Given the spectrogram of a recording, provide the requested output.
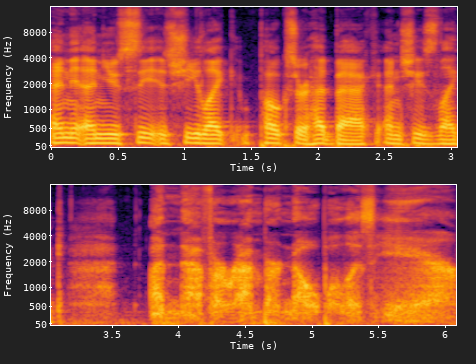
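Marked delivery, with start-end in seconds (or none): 3.8-6.1 slow, hushed, theatrical whisper meant to carry. Retelling a woman poking her head back in to announce a guest, stage whisper. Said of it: "you hear it in like a stage whisper".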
